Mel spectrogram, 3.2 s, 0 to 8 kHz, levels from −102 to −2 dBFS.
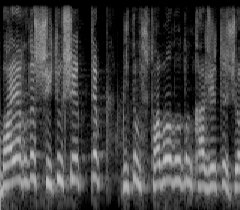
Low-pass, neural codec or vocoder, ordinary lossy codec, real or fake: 7.2 kHz; none; none; real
